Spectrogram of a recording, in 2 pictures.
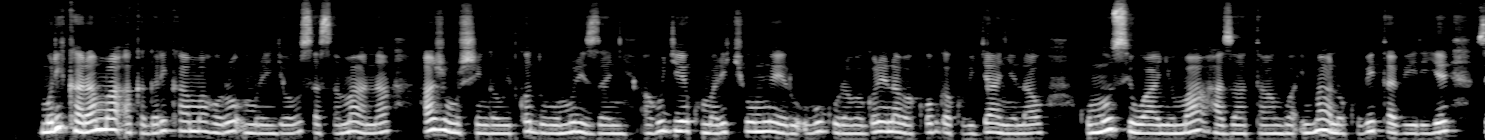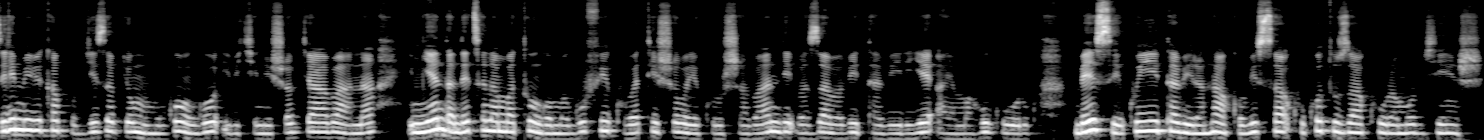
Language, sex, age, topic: Kinyarwanda, female, 25-35, education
